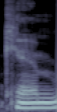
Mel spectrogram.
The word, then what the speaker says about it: Kymriah: The fact is that they came to Kymriah, which, by the way, if you ever need to sort of remember how to pronounce that, think like Kumbaya, Kymriah.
